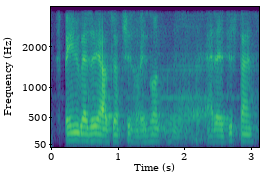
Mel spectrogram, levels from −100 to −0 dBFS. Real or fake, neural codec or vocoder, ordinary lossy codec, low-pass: fake; codec, 24 kHz, 0.9 kbps, WavTokenizer, medium speech release version 1; none; 3.6 kHz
